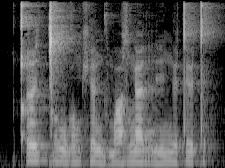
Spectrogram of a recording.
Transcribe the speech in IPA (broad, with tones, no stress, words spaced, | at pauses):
qʼĩː˥zɡ͡ǀɔ˦ŋɡɔ˨m ʃæ̃˥ŋɡə̤˩mɑː˨z ŋæ˥r ɾĩː˨ŋɪː˦ tɪː˥t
